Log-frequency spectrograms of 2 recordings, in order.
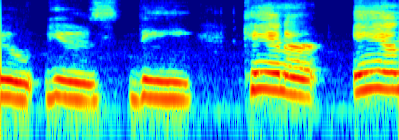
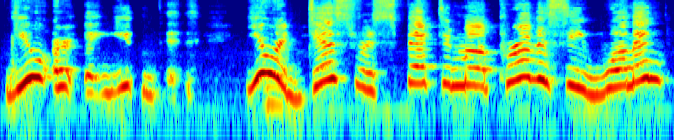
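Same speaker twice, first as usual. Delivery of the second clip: high, louder offended scolding; indignant bird; 6 semitones higher, 5 dB louder than usual. Retold or imitated. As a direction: scold them like a bird whose privacy was invaded. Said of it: "He's like".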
